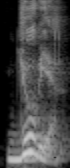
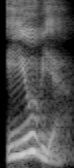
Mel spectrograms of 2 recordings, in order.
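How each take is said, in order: First: The y sound is the Spanish y. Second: The y sound is the English y. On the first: The speaker calls it right. "The correct way to pronounce these sounds is" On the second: The speaker calls it wrong. "if I want to pronounce these words with the English Y"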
